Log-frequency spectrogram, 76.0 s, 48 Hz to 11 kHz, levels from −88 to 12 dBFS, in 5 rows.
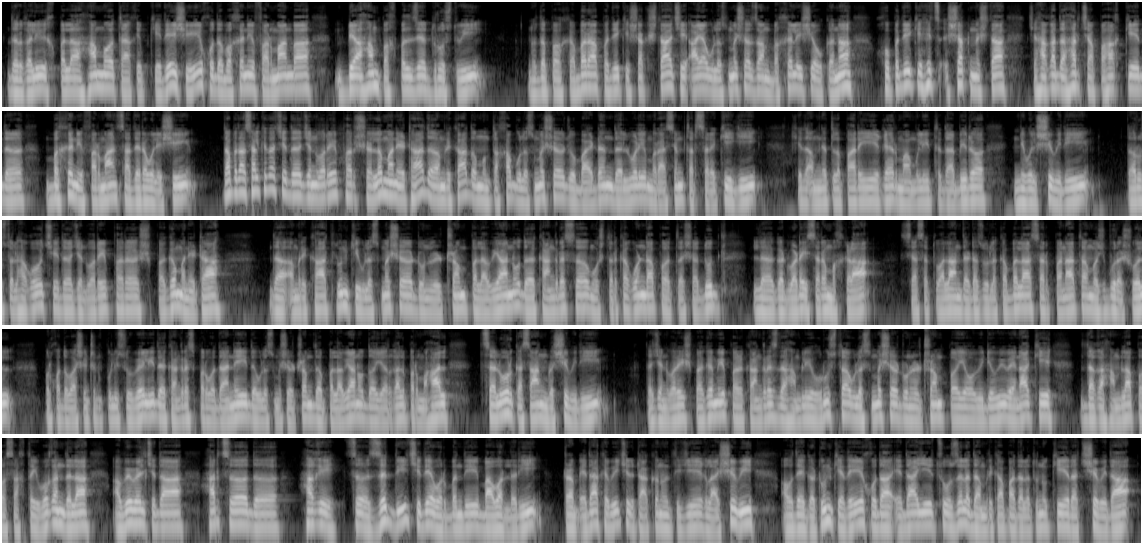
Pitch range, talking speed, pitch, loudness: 100-120 Hz, 165 wpm, 110 Hz, -19 LUFS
